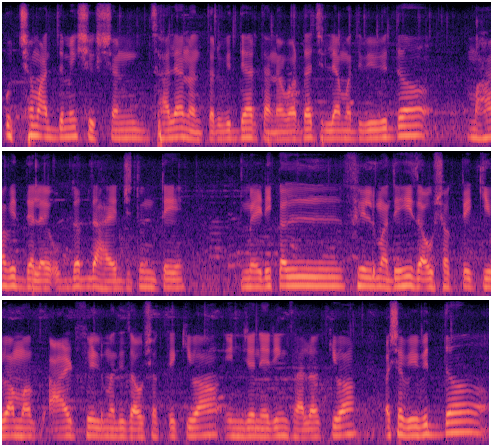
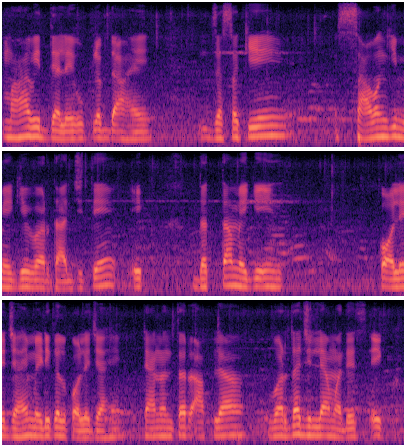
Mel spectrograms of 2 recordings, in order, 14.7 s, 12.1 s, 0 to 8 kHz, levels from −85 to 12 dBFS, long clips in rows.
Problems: constant background noise, continuous background conversations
